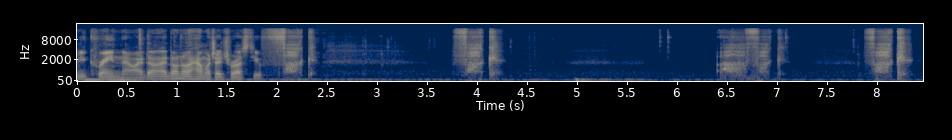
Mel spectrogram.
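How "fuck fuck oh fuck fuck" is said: hushed, voiceless swearing; whispered cursing. Real, not acted. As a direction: curse under your breath. Muttered swearing as game goes wrong.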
